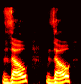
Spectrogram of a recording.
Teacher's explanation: tongue between your teeth when you say it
